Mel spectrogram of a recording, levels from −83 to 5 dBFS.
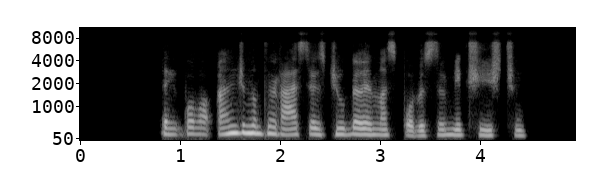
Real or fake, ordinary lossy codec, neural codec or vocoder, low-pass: fake; Opus, 32 kbps; codec, 16 kHz, 0.5 kbps, FreqCodec, larger model; 7.2 kHz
